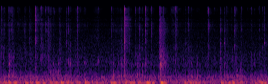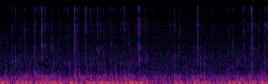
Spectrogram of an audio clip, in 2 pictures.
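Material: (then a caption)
Plastic. Fingertips of both hands type on a silver aluminium laptop with black plastic keys, resting solid on a white desk. A steady stream of quick, soft key taps with short bright clicks sits over a constant low rumble that carries most of the sound, and each tap dies away almost at once.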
